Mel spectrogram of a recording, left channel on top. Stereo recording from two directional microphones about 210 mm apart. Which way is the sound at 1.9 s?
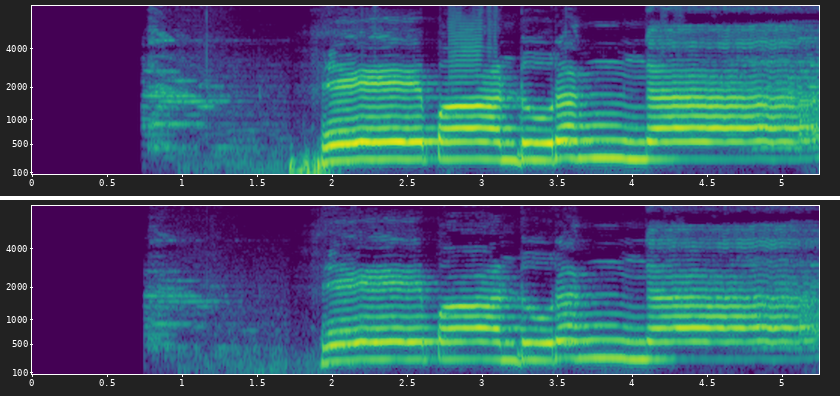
25° left (ahead or behind).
